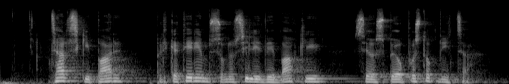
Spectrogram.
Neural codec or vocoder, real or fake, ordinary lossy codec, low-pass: none; real; none; 14.4 kHz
